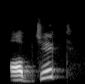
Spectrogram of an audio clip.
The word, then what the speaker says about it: object: Similarly, you can pronounce this word as present, and you can also pronounce this word as present. Object and object. Content and content. Both words are correct, by the way, both pronunciations.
